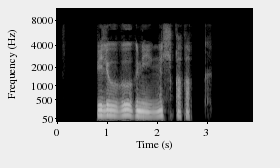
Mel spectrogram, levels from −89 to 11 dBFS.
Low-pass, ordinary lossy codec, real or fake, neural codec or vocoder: 7.2 kHz; AAC, 32 kbps; real; none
